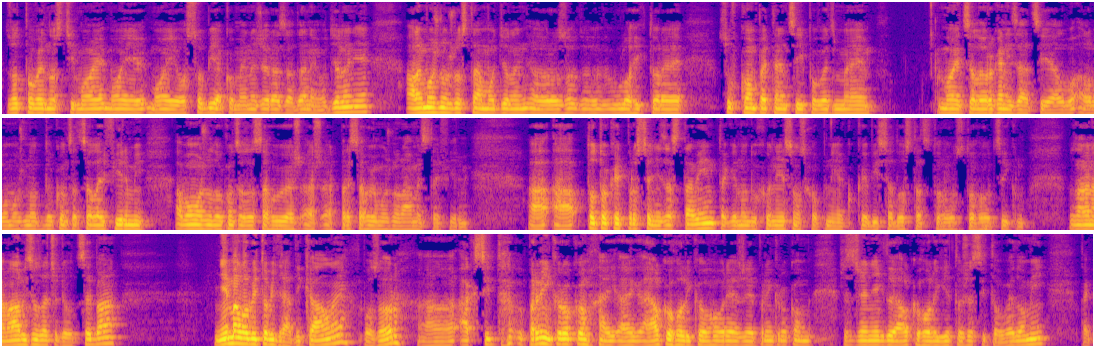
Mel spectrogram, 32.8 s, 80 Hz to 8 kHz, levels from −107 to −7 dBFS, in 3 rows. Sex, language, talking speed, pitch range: male, Slovak, 185 wpm, 105-120 Hz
